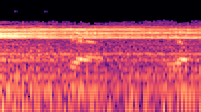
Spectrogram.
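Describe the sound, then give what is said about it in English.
A voice imitates the steady, buzzing hum of an AM radio tuned to a Spanish station in New York City. It holds one droning, slightly wavering tone for about two seconds, fairly loud, with no words. “But it always had that fucking hum, that.”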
